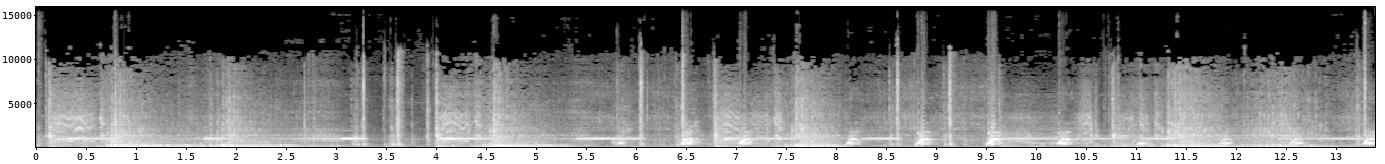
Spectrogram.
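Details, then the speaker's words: Caravan minivan engine just unseized, still tight, on a sideways van: several cranking bursts that catch, fire and rev in uneven runs with a steady chime behind; freed engine cranks, starts and keeps running. "well we have brought you know what back to life risen from the dead"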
